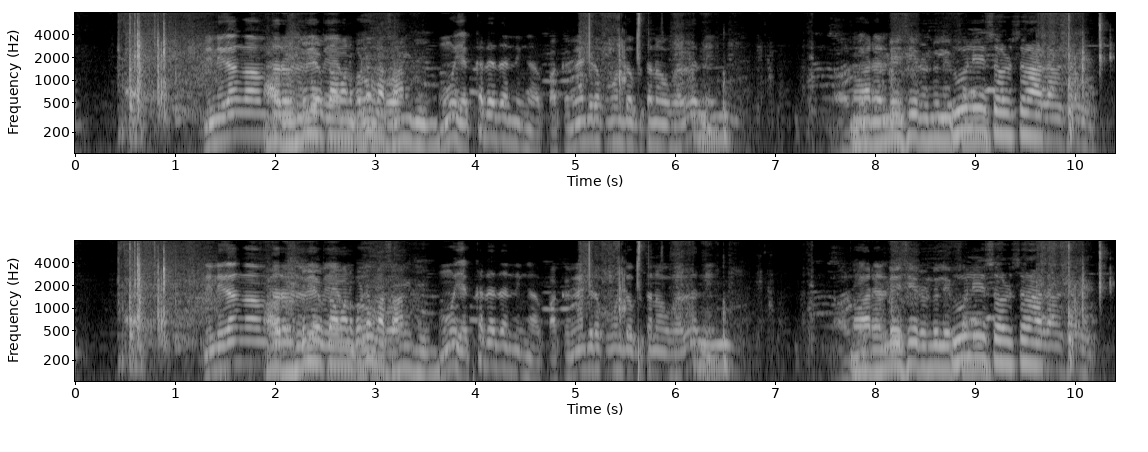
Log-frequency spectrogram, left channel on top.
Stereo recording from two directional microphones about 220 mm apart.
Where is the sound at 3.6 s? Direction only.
10° left (ahead or behind).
